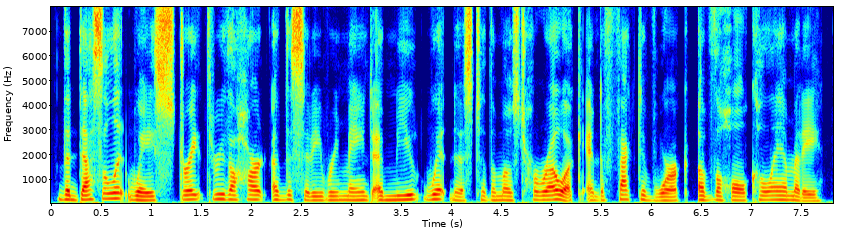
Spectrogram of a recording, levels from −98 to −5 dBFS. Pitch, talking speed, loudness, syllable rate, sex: 165 Hz, 190 wpm, -20 LUFS, 5.5 syllables/s, female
